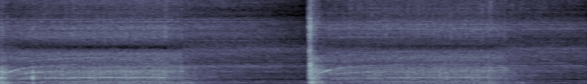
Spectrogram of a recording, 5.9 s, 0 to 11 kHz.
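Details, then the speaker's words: 1980s manual Mercedes G-Wagon that sat for a very long time, jump-started with a dead battery: strong, even cranking with a steady starter whir and no dragging, clicking or slowing. Normal cranking. "Oh, that sounded so good, guys. Like that cranked over perfectly."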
